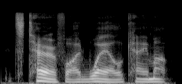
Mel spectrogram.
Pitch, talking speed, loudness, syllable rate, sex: 120 Hz, 165 wpm, -18 LUFS, 4.3 syllables/s, male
